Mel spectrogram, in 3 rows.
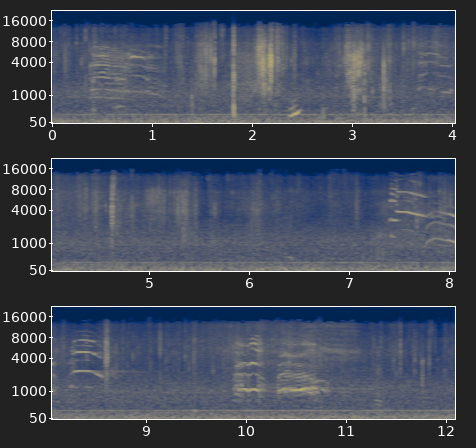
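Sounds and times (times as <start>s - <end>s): city background rumble: 0.0s - 12.0s
wavering bird call: 7.4s - 8.8s, 9.8s - 11.1s.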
